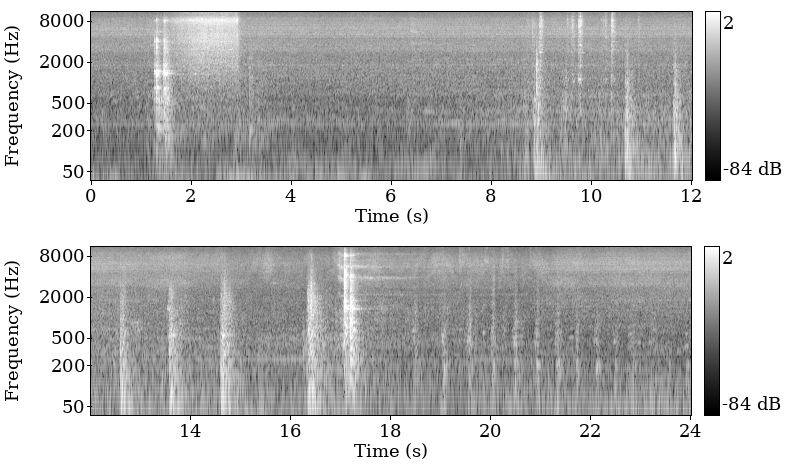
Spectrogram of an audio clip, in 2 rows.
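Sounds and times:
locomotive knocking on track: 0:08.7 - 0:15.4, 0:16.2 - 0:24.0.

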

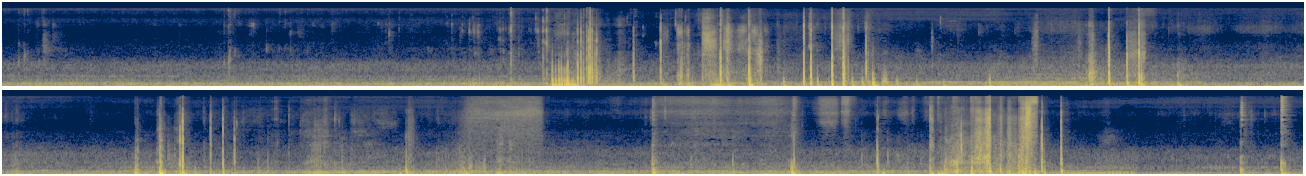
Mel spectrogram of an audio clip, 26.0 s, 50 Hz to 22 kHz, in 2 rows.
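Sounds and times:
cat crunching kibble: 0:01.7 - 0:11.6.

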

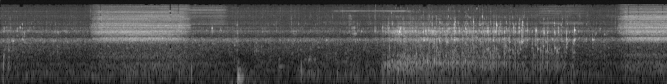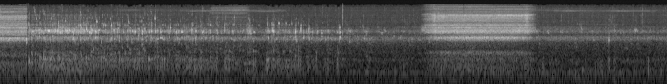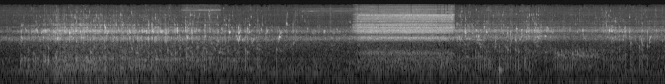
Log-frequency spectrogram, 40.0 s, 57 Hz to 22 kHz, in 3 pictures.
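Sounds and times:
regulator hissing inhale: 0:01.8 - 0:04.6, 0:12.4 - 0:13.9, 0:21.8 - 0:24.1, 0:33.7 - 0:35.9
gurgling exhaled bubbles: 0:07.6 - 0:11.6, 0:13.9 - 0:20.2, 0:27.0 - 0:32.5, 0:35.8 - 0:39.8.

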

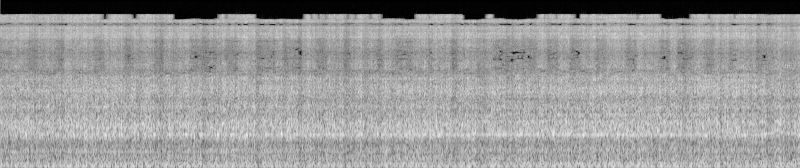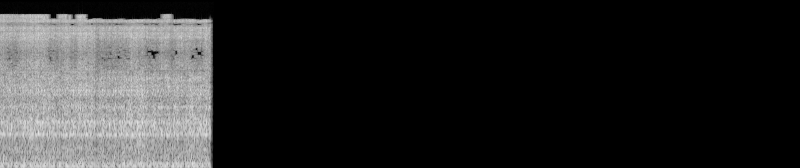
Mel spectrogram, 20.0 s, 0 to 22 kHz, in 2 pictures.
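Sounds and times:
dump truck diesel engine: 0:00.0 - 0:12.7
paver engine running: 0:00.0 - 0:12.7.

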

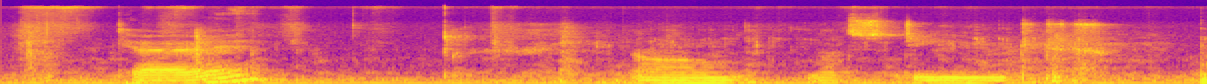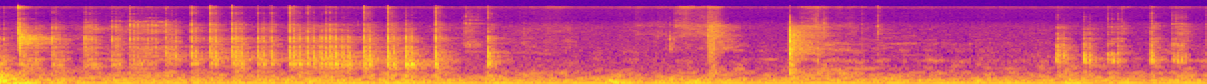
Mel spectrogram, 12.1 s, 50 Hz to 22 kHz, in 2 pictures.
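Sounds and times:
markers scratching on paper: 0:11.3 - 0:12.0.

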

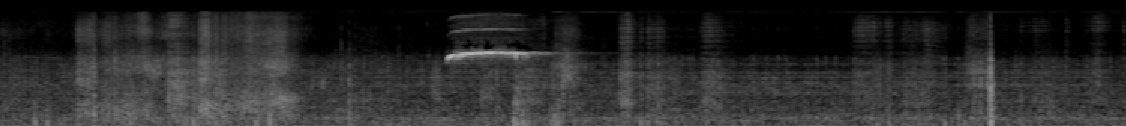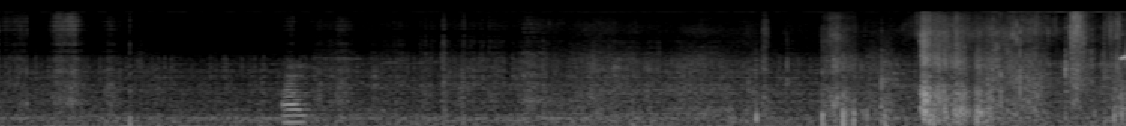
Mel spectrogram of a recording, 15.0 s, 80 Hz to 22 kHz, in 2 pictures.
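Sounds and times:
dog whistle blast: 0:03.0 - 0:03.8.

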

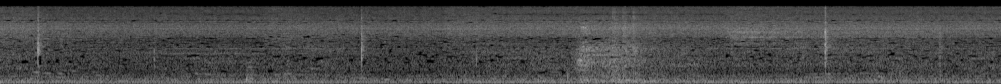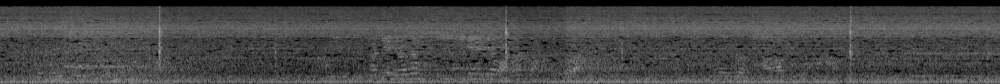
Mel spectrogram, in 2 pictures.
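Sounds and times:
low electrical hum: 0:00.0 - 0:20.0
welding hiss: 0:00.0 - 0:20.0.

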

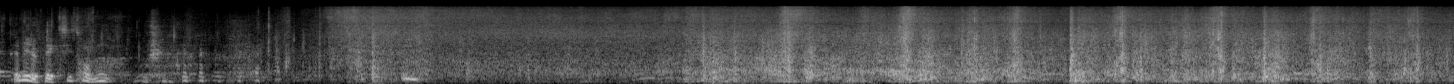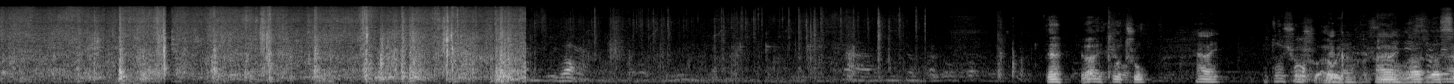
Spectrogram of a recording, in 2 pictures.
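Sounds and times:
wet mop swishing and scraping: 0:00.5 - 0:19.9
wet cloth steaming hiss: 0:03.1 - 0:19.8.

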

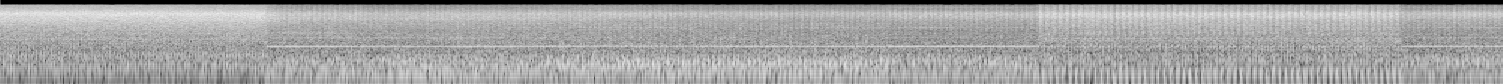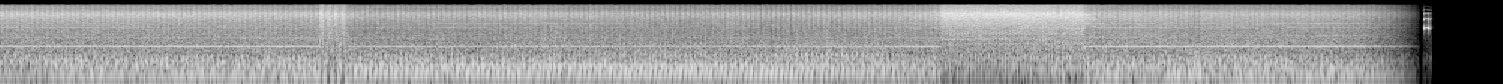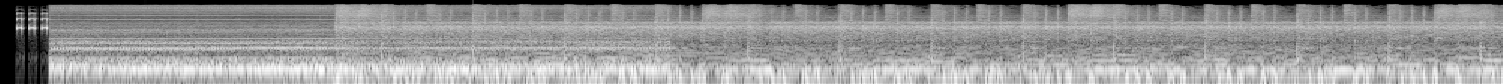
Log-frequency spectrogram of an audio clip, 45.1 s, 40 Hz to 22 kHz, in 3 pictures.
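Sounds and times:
minigun firing bursts: 0:00.0 - 0:26.0
helicopter in flight: 0:00.0 - 0:29.2, 0:30.3 - 0:45.0.

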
